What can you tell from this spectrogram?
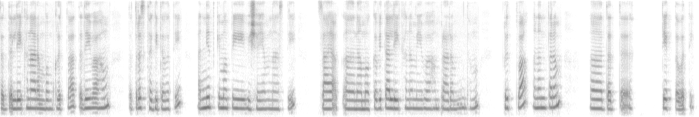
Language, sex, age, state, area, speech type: Sanskrit, female, 18-30, Assam, rural, spontaneous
